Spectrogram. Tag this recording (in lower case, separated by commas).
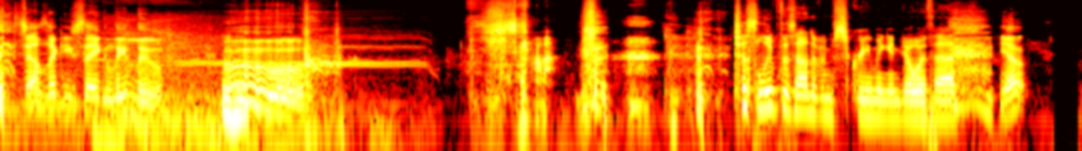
speech, inside a small room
